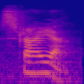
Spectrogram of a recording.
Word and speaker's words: Australia: You know that some people pronounce Australia like Straya, and that's okay.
